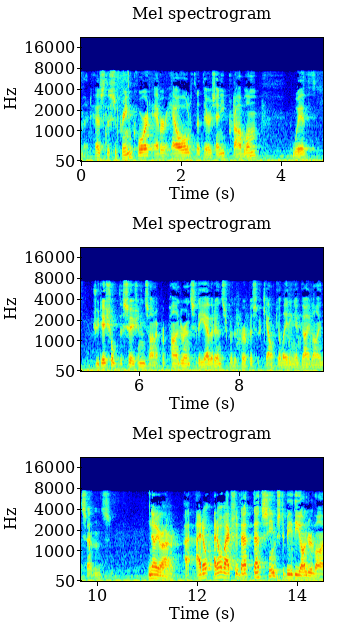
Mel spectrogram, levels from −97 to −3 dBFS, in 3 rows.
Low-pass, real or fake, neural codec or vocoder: 7.2 kHz; real; none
